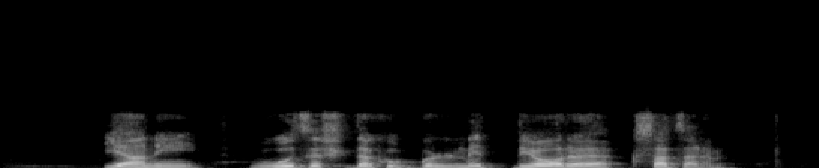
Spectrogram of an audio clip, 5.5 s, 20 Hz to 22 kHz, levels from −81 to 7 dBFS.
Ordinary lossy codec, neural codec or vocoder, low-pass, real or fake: Opus, 64 kbps; codec, 16 kHz, 1.1 kbps, Voila-Tokenizer; 7.2 kHz; fake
